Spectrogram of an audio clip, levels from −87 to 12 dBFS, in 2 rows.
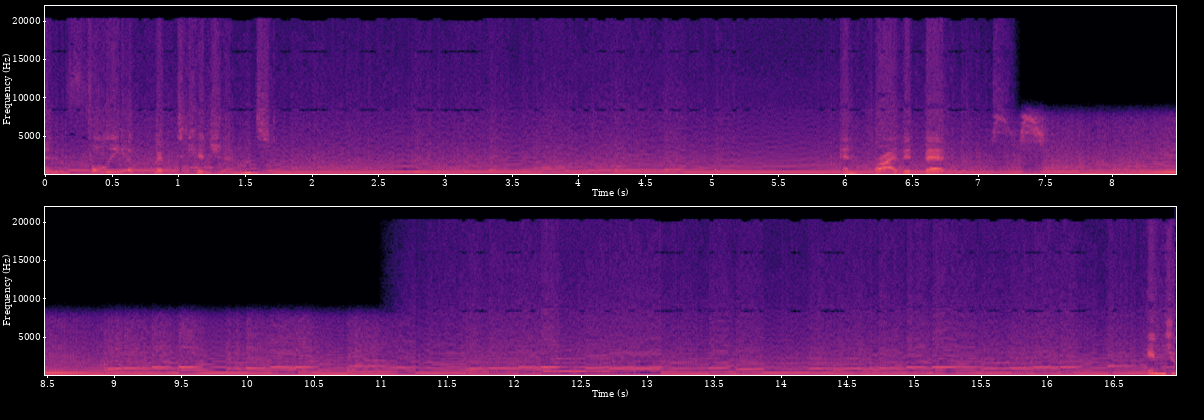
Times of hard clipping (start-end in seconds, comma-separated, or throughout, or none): none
